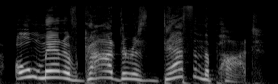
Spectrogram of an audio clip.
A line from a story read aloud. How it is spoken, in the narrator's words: they cried out and said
